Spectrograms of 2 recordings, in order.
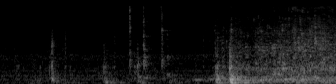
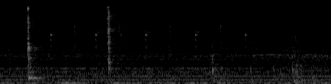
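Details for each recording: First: ATAG system boiler with no heating or hot water: after the pump fault and a PRV clean, a few clicks, then a steady low hum with water rushing as the circulating pump runs and circulates normally. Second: Newly installed Atag boiler with no heating or hot water, fault code showing: sharp irregular relay clicks over low hum as it tries and fails to fire; pump suspected faulty.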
